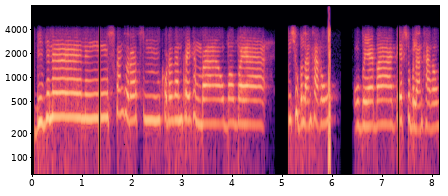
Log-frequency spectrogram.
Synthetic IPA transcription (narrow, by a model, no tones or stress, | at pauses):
bizinɯnɯŋsu̥kʰansɔɾasumkʰawɾazanpʰɾajtʰaŋbaɔbaɔbaja | bisubɯlanɦaɡɯw | ɔbajabadeɾsubɯlanɦaɡɯw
